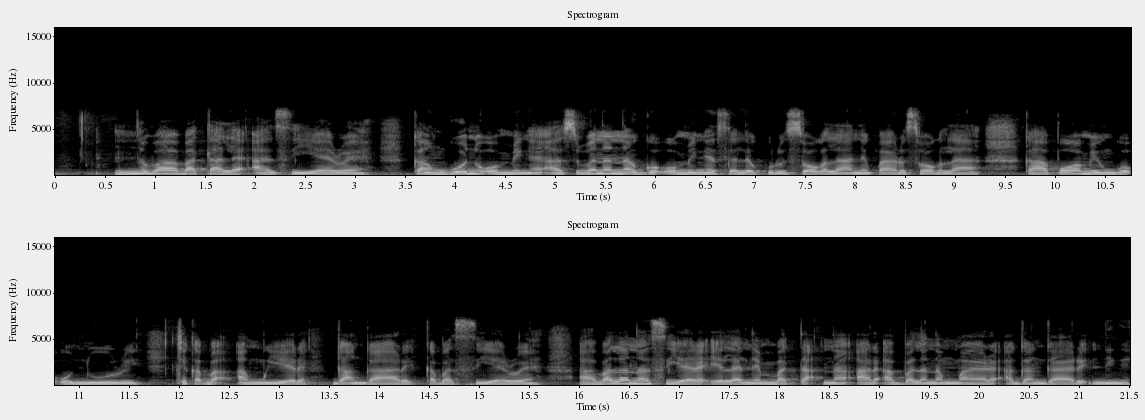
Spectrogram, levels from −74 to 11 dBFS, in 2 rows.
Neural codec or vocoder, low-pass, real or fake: none; 7.2 kHz; real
